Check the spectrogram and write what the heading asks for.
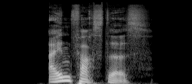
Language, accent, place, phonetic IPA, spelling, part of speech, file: German, Germany, Berlin, [ˈaɪ̯nfaxstəs], einfachstes, adjective, De-einfachstes.ogg
- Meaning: strong/mixed nominative/accusative neuter singular superlative degree of einfach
